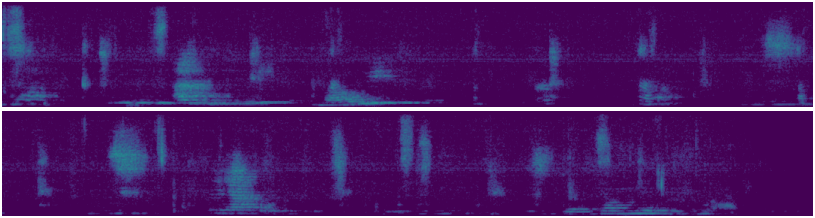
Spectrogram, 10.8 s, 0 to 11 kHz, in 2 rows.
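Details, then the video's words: Newborn mixed-breed puppies, two days old, from a Vizsla dam and Labrador sire, heard in a small room: thin wavering whines and squeaks in scattered bursts, quieter snuffles and rustles filling the gaps. "2 Days puppies - 2 Jours - 2 Dias (Vizsla x Labrador)"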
